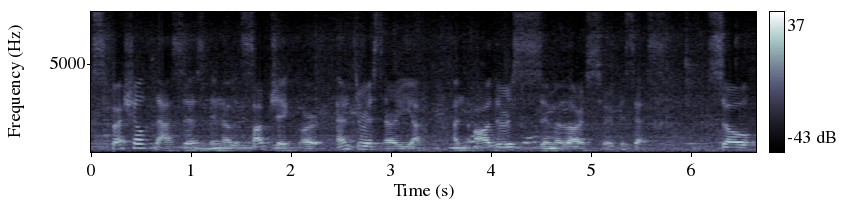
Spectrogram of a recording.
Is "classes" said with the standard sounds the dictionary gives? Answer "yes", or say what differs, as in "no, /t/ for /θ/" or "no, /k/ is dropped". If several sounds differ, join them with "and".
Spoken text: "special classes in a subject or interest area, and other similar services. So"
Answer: no, /s/ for /z/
